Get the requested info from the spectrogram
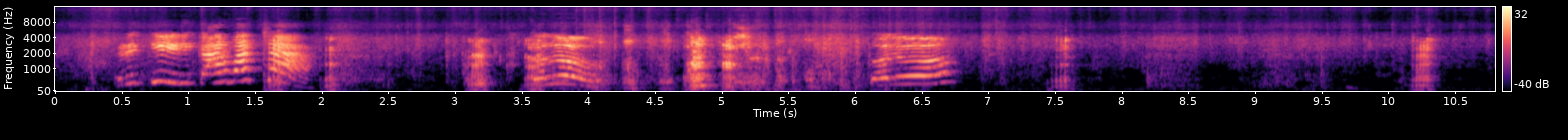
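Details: Farm pigs and piglets in Tripura at feeding: a run of shrill, arching squeals and grunts in the first seven seconds, then quieter knocks and scattered noises as the calling fades.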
